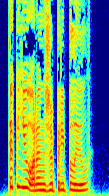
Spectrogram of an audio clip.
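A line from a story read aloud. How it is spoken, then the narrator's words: Giggle. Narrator (Russian): Хихикнула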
